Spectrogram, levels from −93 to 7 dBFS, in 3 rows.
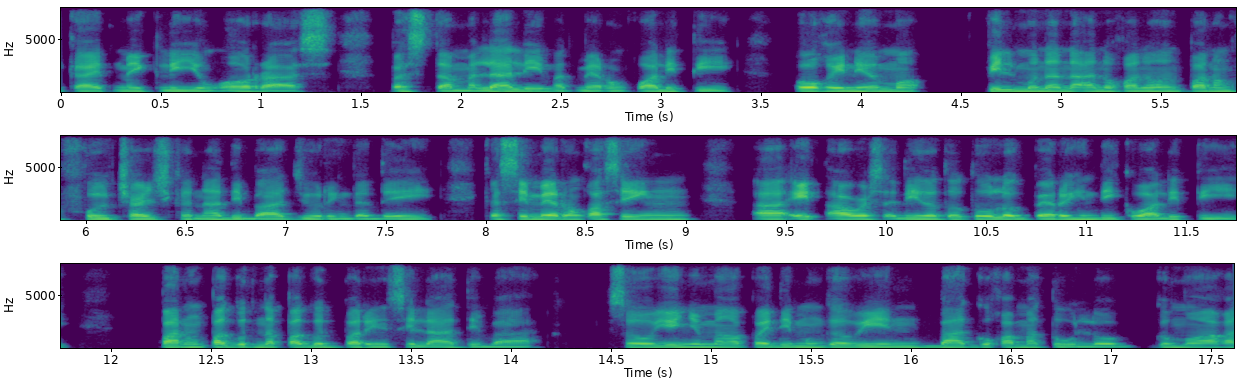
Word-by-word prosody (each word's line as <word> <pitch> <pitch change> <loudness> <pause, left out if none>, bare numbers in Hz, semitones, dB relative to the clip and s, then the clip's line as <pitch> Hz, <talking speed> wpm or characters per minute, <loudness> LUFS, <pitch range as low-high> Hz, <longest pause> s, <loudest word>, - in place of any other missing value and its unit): kahit 110 0 +1
maikli 115 -1 0
yung 110 - -5
oras 100 -4 +1 0.2
basta 110 0 +1
malalim 125 +5 +2
at - - -8
merong 105 -1 -2
quality 110 -3 -1 0.3
okey 120 -2 +7
na 125 +2 +2
yon - - -2
ma-feel 135 +3 -1
mo 130 - +2
na 130 - +3
na 125 -1 +1
ano 120 -1 -1
ka 110 - +1
nun 125 +3 0
parang 115 -2 0
full 115 +1 0
charge 110 -1 +1
ka - - -6
na 115 +2 0
'di 110 -2 -2
ba, 100 +1 +2
during 105 -1 -3
the - - -1
day. 105 -1 -2 0.3
Kasi 115 +3 +2
meron 125 0 +5
kasing, 125 -1 0 0.3
ah, 115 0 +4
8 125 - +5
hours 115 0 +4
a - - -3
day 115 - +2
na 115 - +4
natutulog 125 -1 +2
pero 115 - +4
hindi 115 0 -1
quality 110 -2 -1 0.5
parang 130 +2 +3
pagod 135 -2 +1
na 125 - 0
pagod 120 0 0
pa 115 - +2
rin 110 - -2
sila, 105 0 -1
'di 100 -3 -7
ba? 90 +1 -4 0.4
So, 120 -1 +1
yun 135 +2 +2
yung 140 - -1
mga 135 0 -5
puwede 120 -1 +1
mong 120 - -2
gawin 115 -3 +1 0.2
bago 125 +3 -1
ka 125 - -2
matulog, 100 -6 -3
gumawa 120 0 -2
115 Hz, 210 wpm, -23 LUFS, 110-125 Hz, 0.5 s, okey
